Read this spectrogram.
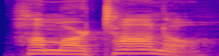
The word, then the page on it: hamartano: Greek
